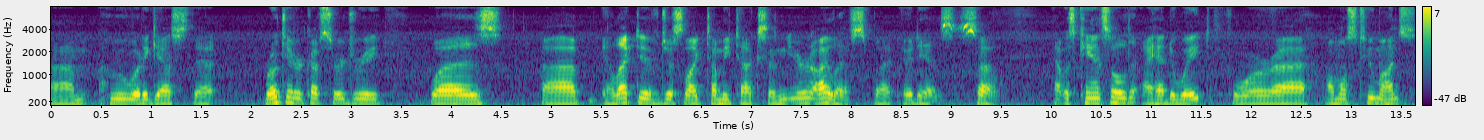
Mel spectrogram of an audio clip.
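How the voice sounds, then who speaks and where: A man at a medium pitch speaks at a fairly slow pace with monotone, flat intonation. Noticeable background noise can be heard. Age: 60s. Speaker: patient sharing surgery experience. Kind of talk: personal vlog tutorial. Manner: halting, many fillers.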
